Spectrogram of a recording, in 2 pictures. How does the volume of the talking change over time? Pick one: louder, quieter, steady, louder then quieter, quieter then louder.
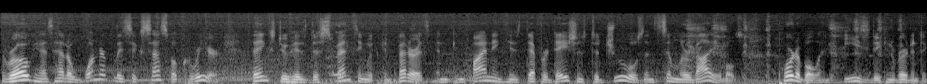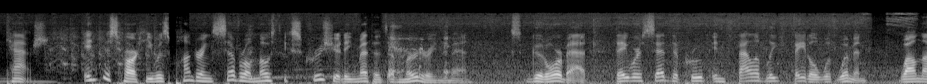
steady.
